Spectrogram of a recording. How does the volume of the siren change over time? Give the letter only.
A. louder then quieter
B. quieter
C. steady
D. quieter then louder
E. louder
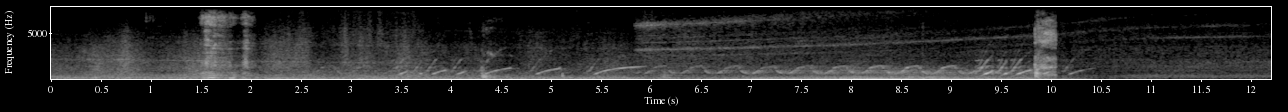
E.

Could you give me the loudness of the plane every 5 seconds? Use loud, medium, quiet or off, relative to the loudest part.
loud, medium, medium.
